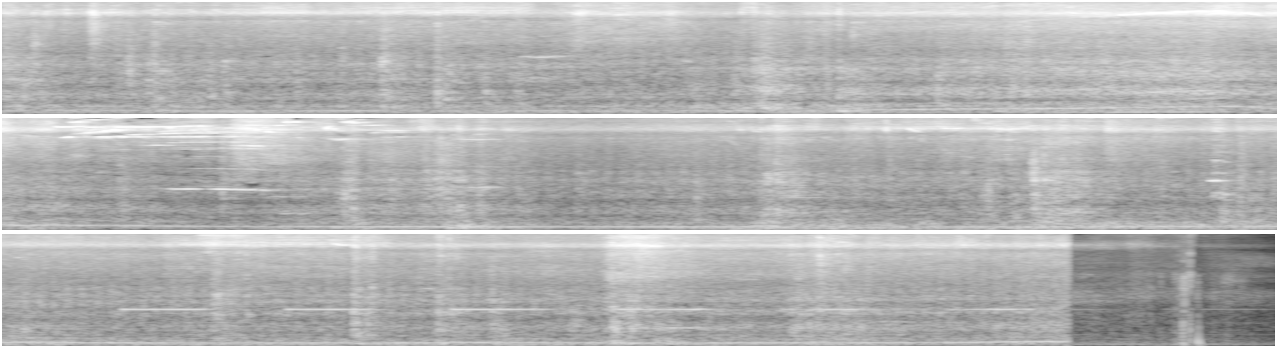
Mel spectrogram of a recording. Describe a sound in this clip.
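A truck engine idles with a steady low hum.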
